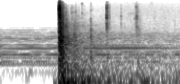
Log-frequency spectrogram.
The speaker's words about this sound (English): And this kid looks right in my face and slams the door shut.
